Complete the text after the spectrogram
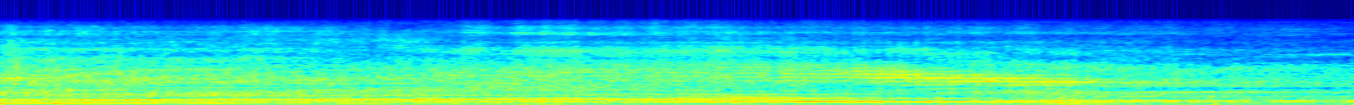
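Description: A single-engine propeller plane drones past low overhead, its pitch dropping as it passes.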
